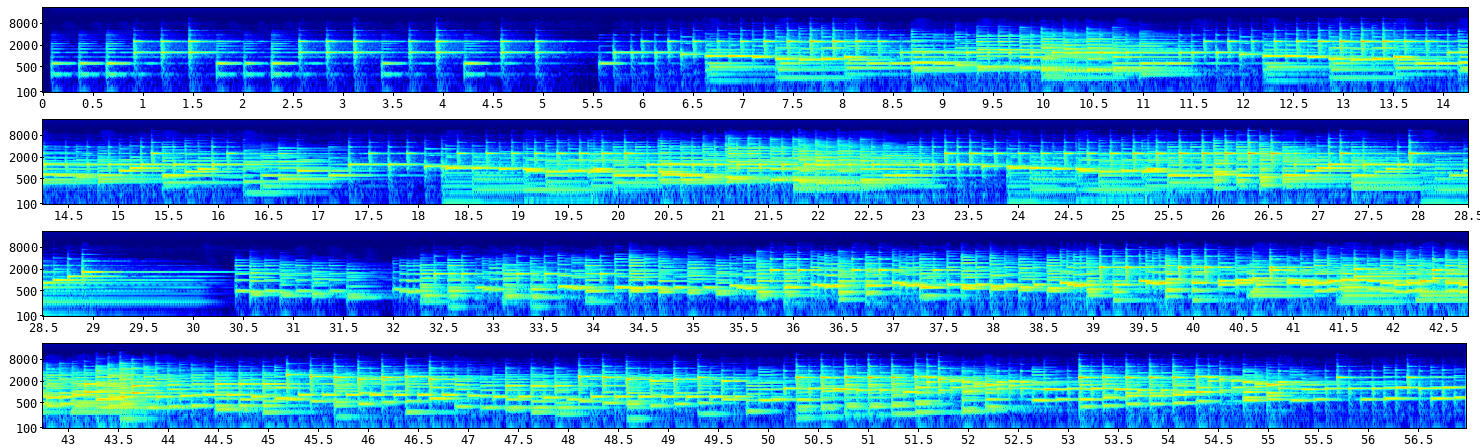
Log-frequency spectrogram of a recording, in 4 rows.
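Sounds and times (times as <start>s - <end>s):
piano piece: 0.0s - 56.9s.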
